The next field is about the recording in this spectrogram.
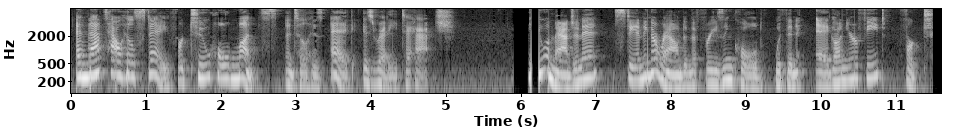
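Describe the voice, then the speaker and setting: Lively woman reading a children's story. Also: mid-range voice, a little slow, gravelly, slight background noise. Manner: expressive, playful, addresses the listener directly. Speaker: children's book reader. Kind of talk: read-aloud storytelling for children.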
